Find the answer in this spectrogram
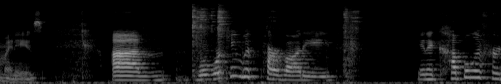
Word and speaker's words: Parvati: Ooh, Fem Elder's a good one for tonight because we're working with Parvati tonight, or Parvati as she's sometimes pronounced.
